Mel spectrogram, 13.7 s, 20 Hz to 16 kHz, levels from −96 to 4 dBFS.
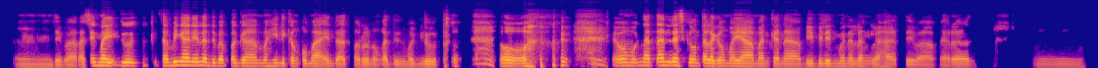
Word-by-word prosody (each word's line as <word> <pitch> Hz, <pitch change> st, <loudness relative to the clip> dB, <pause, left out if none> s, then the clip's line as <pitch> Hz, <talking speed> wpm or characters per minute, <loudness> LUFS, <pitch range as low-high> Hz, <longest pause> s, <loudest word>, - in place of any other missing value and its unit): Mm, 125 Hz, -1 st, -11 dB
'di 115 Hz, -2 st, -5 dB
ba? 105 Hz, 0 st, -4 dB
Kasi 135 Hz, +7 st, 0 dB
may 180 Hz, -2 st, +6 dB
dud 175 Hz, -2 st, +2 dB, 0.2 s
sabi 180 Hz, +2 st, +5 dB
nga 195 Hz, -1 st, +7 dB
nila 190 Hz, 0 st, +5 dB
'di 170 Hz, -2 st, -1 dB
ba 170 Hz, -, +6 dB
'pag, 160 Hz, -1 st, -3 dB
ah, 150 Hz, -1 st, +1 dB
mahilig 155 Hz, -1 st, -4 dB
kang 145 Hz, -3 st, -2 dB
kumain 145 Hz, -1 st, -1 dB
dapat 130 Hz, -2 st, -2 dB
marunong 130 Hz, 0 st, -4 dB
ka 125 Hz, -, 0 dB
din 130 Hz, 0 st, -8 dB
magluto. 130 Hz, 0 st, -4 dB, 0.6 s
Oo. 150 Hz, -2 st, +5 dB, 1.1 s
Yo 175 Hz, +1 st, +3 dB, 0.2 s
not 180 Hz, -1 st, +2 dB
unless 190 Hz, -1 st, +5 dB
kung 170 Hz, -2 st, +1 dB
talagang 150 Hz, -2 st, +3 dB
mayaman 145 Hz, -2 st, +2 dB
ka 140 Hz, +1 st, -1 dB
na, 135 Hz, -1 st, -2 dB
bibilin 145 Hz, +1 st, -2 dB
mo 145 Hz, -, -4 dB
na 140 Hz, -1 st, -4 dB
lang 140 Hz, 0 st, -4 dB
lahat, 130 Hz, -1 st, -5 dB
'di 115 Hz, -1 st, -6 dB
ba, 110 Hz, 0 st, -8 dB
peron 130 Hz, 0 st, -5 dB, 0.8 s
mm. 125 Hz, -1 st, -17 dB
140 Hz, 170 wpm, -21 LUFS, 130-160 Hz, 1.1 s, nga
